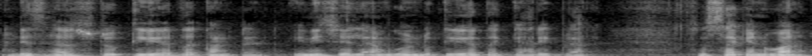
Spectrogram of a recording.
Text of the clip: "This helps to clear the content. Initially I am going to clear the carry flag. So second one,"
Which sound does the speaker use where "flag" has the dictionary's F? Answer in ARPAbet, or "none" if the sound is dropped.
P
